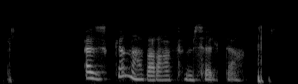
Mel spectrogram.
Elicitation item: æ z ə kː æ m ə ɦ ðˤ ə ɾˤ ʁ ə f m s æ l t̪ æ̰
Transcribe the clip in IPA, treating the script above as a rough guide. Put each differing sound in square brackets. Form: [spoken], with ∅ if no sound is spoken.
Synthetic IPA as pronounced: æ z ə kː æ [n] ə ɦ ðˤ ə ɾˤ ʁ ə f m s æ l t̪ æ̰

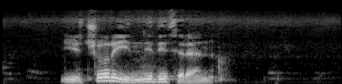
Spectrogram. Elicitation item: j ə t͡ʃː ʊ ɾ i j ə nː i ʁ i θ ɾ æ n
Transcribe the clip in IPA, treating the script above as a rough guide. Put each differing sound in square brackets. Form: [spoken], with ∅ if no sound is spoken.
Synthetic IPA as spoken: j ə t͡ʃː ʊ ɾ i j ə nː i [ð] i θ ɾ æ n

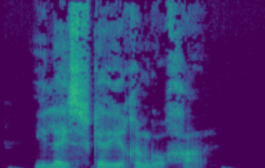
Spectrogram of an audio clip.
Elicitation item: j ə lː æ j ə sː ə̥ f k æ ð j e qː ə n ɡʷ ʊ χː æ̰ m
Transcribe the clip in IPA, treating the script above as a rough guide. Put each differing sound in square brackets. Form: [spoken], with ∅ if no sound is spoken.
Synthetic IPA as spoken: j ə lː æ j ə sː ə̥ f k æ ð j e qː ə [m] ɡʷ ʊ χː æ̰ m

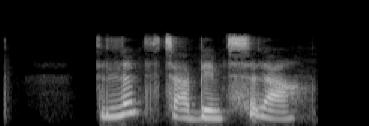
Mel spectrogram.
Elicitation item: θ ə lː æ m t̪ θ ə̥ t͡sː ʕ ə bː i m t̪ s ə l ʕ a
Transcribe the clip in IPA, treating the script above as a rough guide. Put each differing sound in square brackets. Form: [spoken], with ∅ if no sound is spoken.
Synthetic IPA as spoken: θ ə lː æ m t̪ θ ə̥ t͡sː ʕ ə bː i m t̪ s ə l ʕ a

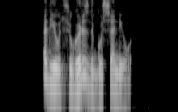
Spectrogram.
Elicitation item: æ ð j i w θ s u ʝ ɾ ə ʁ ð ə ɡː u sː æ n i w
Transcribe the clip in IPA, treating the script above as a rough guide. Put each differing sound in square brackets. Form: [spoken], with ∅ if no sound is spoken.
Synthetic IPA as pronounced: æ ð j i w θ s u ʝ ɾ ə [z] ð ə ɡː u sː æ n i w

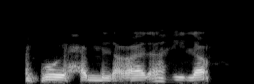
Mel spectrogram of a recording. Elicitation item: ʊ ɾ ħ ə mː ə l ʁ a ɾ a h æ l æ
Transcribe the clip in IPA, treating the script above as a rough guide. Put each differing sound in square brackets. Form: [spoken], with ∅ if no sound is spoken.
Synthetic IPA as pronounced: ʊ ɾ ħ ə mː ə l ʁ a ɾ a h [i] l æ

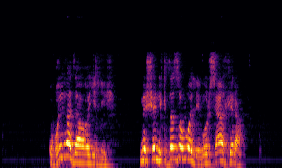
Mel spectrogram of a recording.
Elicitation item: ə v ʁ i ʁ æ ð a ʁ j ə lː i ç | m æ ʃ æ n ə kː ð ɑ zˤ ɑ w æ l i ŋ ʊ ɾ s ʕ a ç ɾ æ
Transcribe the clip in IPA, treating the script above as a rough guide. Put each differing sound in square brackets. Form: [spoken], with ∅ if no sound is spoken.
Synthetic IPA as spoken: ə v ʁ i ʁ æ ð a ʁ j ə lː i ç | m æ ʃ æ n ə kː ð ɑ zˤ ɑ w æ l i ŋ ʊ ɾ s ʕ a ç ɾ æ

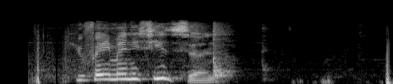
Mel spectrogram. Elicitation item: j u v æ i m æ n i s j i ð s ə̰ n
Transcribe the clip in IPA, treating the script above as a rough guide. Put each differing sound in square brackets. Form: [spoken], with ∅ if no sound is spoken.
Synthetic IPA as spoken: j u [f] æ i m æ n i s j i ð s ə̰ n

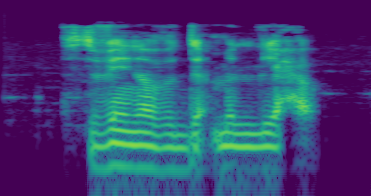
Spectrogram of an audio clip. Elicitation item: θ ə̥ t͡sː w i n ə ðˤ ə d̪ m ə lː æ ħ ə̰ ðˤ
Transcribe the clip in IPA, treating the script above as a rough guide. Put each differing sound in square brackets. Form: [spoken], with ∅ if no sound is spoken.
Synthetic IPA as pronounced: θ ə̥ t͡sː [v] i n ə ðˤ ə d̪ m ə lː [i] ħ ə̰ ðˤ

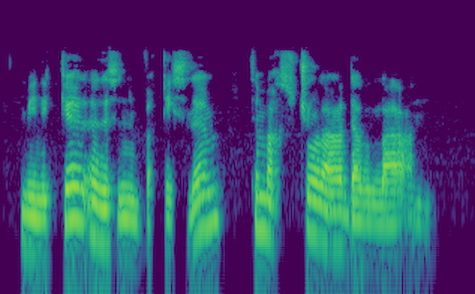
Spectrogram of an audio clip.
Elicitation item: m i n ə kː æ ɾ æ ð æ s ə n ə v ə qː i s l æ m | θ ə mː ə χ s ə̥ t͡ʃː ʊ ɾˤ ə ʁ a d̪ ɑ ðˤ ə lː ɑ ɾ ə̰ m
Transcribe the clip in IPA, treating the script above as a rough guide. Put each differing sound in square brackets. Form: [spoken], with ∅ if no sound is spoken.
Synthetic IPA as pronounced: m i n ə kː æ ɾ æ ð æ s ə n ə v ə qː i s l æ m | θ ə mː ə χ s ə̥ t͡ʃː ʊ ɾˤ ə ʁ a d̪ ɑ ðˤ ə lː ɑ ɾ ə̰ [n]

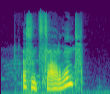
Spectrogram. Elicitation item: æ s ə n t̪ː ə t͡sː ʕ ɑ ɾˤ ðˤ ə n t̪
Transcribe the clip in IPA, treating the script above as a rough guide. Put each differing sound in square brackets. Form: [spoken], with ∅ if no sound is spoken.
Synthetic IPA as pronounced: æ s ə n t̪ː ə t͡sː ʕ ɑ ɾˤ ðˤ ə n t̪

